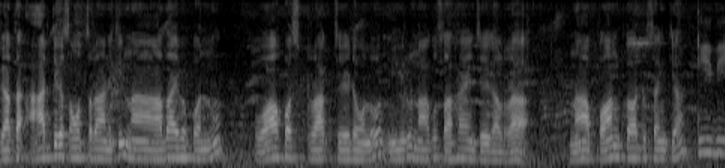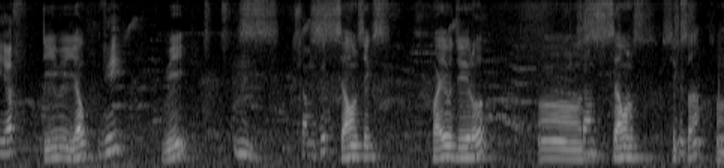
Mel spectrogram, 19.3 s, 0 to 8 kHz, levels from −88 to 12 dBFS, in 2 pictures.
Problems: continuous background conversations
